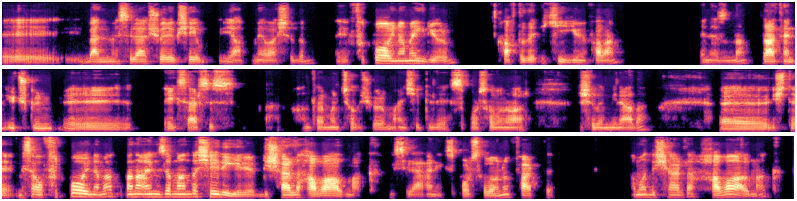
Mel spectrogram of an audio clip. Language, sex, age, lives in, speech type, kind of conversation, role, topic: Turkish, male, 35-39, Spain, conversation, unstructured, none, Hareket etmeyi neden bazen bu kadar zor buluyoruz?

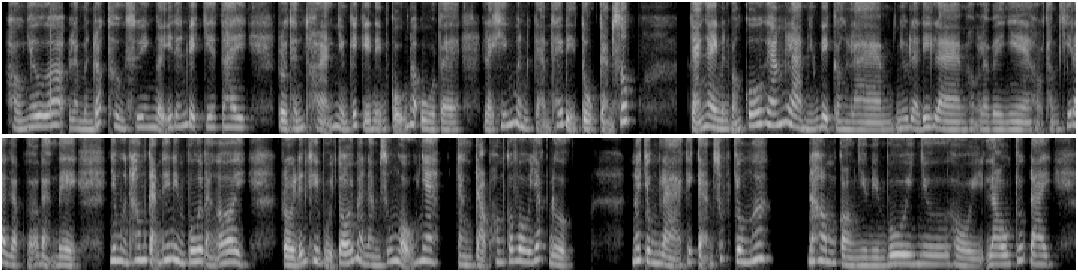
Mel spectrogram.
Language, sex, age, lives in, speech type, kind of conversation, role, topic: Vietnamese, female, 30-34, Vietnam, conversation, advice, user, Mỗi khi đến gần ngày chia tay, điều gì khiến bạn cứ bị day dứt và bạn thường làm gì để vượt qua cảm xúc đó?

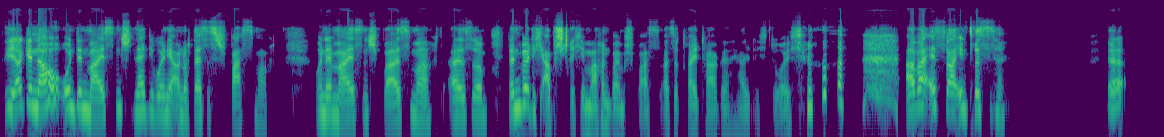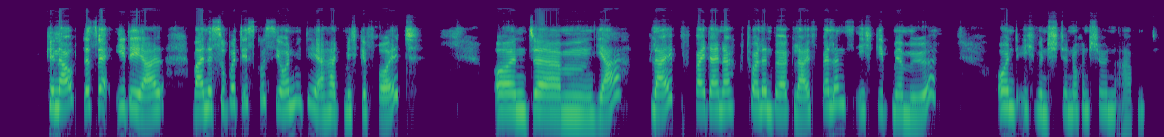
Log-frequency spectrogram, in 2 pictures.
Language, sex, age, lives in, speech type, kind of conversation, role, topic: German, female, 55-59, Germany, conversation, podcast, host, Wie findest du eine gute Balance zwischen Arbeit und Privatleben?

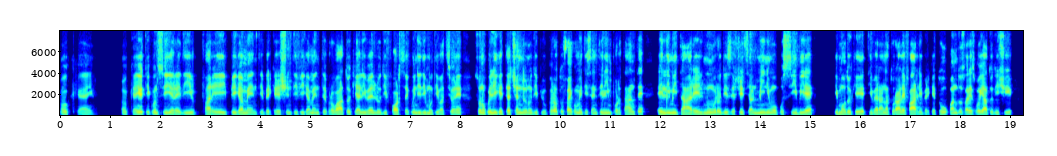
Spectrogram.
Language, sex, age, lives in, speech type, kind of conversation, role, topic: Italian, male, 25-29, Italy, conversation, advice, advisor, Come posso riconoscere e accettare i miei limiti fisici ed emotivi?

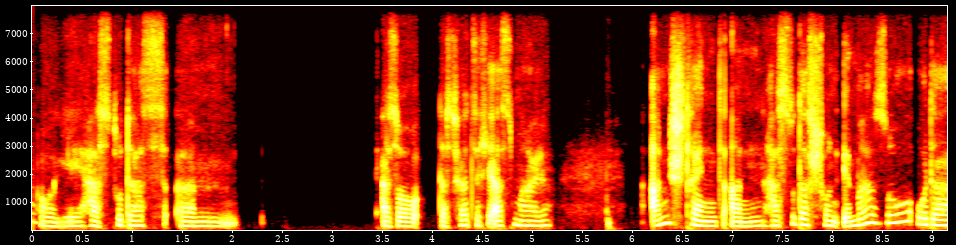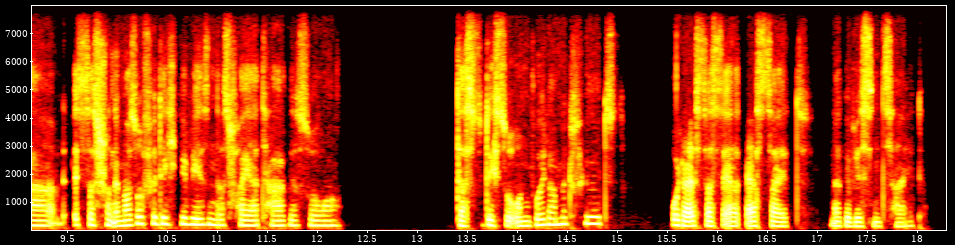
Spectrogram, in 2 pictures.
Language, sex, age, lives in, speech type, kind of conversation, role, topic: German, female, 40-44, Portugal, conversation, advice, advisor, Was kann ich tun, wenn ich mich an Feiertagen und bei großen Zusammenkünften oft unwohl fühle?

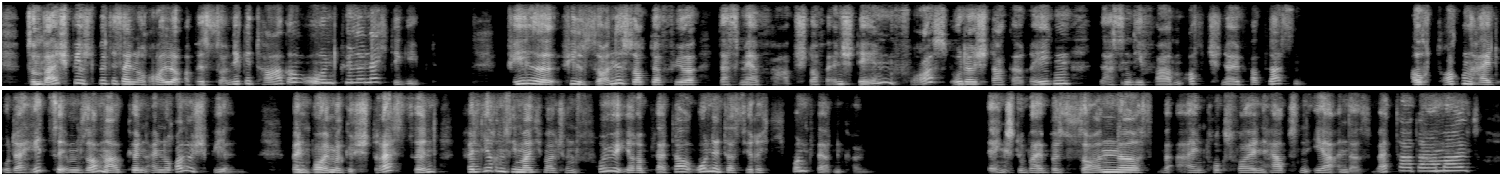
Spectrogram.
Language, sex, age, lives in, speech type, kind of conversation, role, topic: German, female, 55-59, United States, read, expert-assistant, expert, Warum werden Blätter im Herbst bunt?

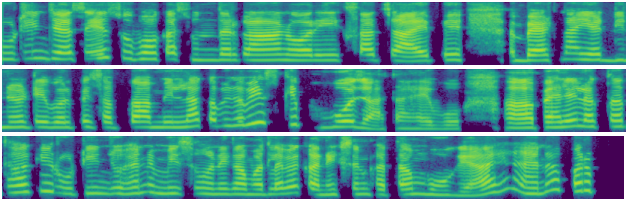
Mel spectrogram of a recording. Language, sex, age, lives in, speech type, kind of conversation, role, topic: Hindi, female, 30-34, India, conversation, podcast, guest, Kaunsi choti si routine tumhare ghar ko ghar banati hai?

